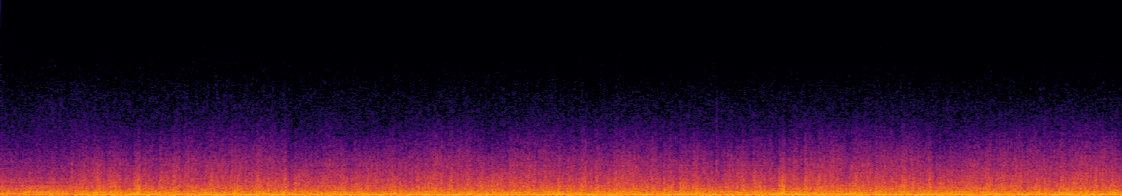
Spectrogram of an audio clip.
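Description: Continuous heavy rumble of bomb explosions on an old film soundtrack, thickening and growing louder about a second in, then holding steady.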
